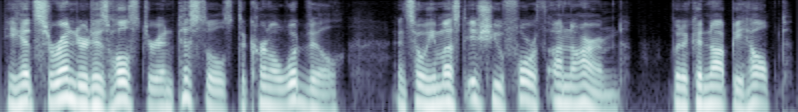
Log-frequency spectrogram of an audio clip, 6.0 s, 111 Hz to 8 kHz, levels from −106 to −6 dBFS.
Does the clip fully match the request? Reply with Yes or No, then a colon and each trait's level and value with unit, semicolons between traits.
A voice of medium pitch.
Yes: medium, 145 Hz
